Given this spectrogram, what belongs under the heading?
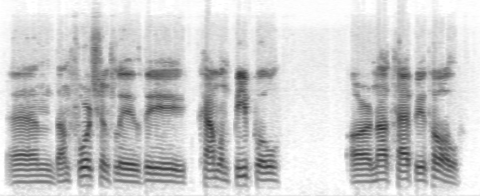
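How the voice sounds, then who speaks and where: Speaking very slowly in a very deep, low voice, a man with a Russian accent keeps his loudness very even and his intonation fairly even. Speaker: military medic. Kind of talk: interview. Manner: frequent laughter.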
